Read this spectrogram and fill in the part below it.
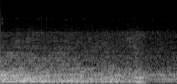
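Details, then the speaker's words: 14-year-old LG washing machine spin dryer, previously noisy from worn brake spring, after oiling brake contact: smooth steady whir of drum winding down evenly, no scraping or knocking; normal spin dryer operation. "So okay siya, functional na siya, nag-i-spin na siya. So medyo nawala yung ingay niya sa loob ng spin dryer kasi nga nilagyan ko yung oil, kunting oil yung kinakapitan ng brake."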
